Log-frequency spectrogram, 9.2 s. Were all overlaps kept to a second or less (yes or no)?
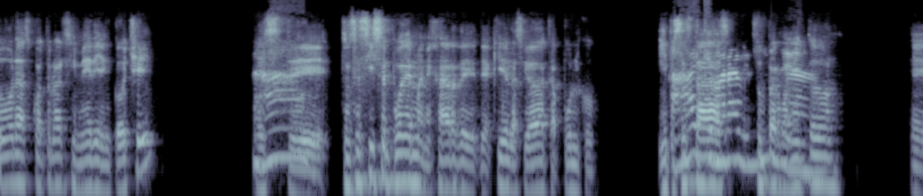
no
